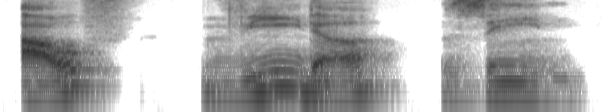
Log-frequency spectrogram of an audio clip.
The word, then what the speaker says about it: Auf Wiedersehen: Auf Wiedersehen, right? Remember, Germans don't pronounce R very properly. Auf wieder nahi, auf Wiedersehen.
